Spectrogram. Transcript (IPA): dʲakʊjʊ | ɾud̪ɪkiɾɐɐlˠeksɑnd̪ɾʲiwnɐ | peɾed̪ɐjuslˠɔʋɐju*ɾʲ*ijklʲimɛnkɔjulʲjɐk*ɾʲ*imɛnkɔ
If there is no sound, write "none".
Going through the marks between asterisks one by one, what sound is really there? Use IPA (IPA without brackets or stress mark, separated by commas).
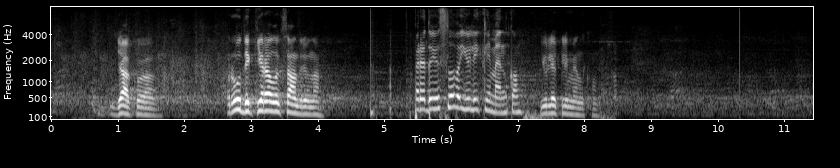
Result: lʲ, lʲ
